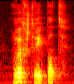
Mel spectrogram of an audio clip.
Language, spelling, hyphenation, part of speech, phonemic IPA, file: Dutch, rugstreeppad, rug‧streep‧pad, noun, /ˈrʏx.streː(p)ˌpɑt/, Nl-rugstreeppad.ogg
- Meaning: natterjack toad (Epidalea calamita)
